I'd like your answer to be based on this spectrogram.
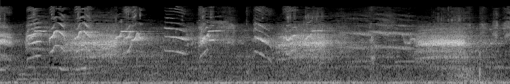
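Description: Many birds squawk and chirp all around in a large zoo aviary in Indore, India, harsh calls overlapping continuously at close range with a busy, chattering background.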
